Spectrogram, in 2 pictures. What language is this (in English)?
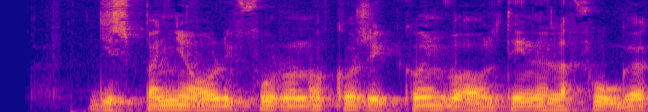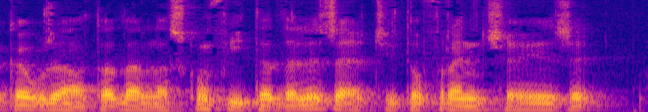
Italian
